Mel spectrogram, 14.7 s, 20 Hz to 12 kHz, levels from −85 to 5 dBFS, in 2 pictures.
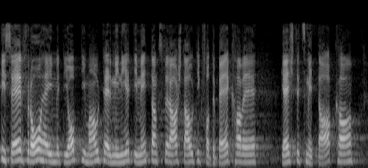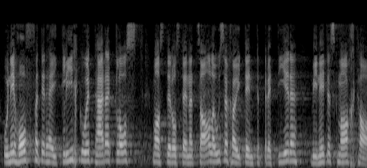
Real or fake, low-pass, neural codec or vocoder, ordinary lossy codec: real; 7.2 kHz; none; none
